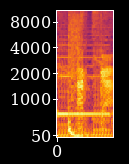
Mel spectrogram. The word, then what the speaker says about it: AKA: เหนือ นะ อาะ นะ จริง ๆ ก็ อ่าน ว่า ร้าน อากะ นะ ก็ ถือ ว่า เป็น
